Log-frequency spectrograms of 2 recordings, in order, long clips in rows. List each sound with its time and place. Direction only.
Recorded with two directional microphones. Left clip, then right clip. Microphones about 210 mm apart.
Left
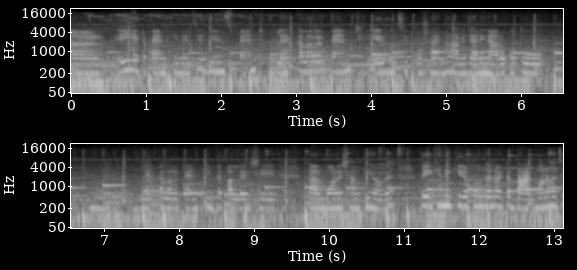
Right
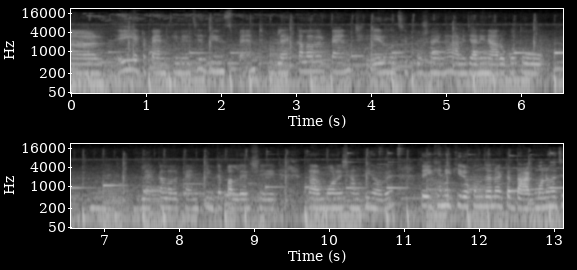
0.0 s music: 5° right (ahead or behind)
2.7 s speech: 10° right (ahead or behind)
4.8 s speech: 5° right (ahead or behind)
9.7 s speech: 5° right (ahead or behind)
